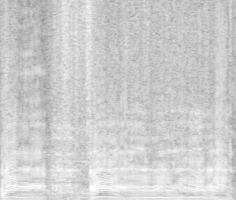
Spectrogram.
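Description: A man's silly mock-menacing vocal noise, made with his tongue stuck out: a short swooping cry, then from about a second in a long held note that wavers quickly up and down, a put-on noise to unsettle a batsman.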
